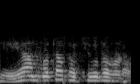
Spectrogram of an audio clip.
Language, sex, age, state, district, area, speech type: Odia, male, 60+, Odisha, Jajpur, rural, conversation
